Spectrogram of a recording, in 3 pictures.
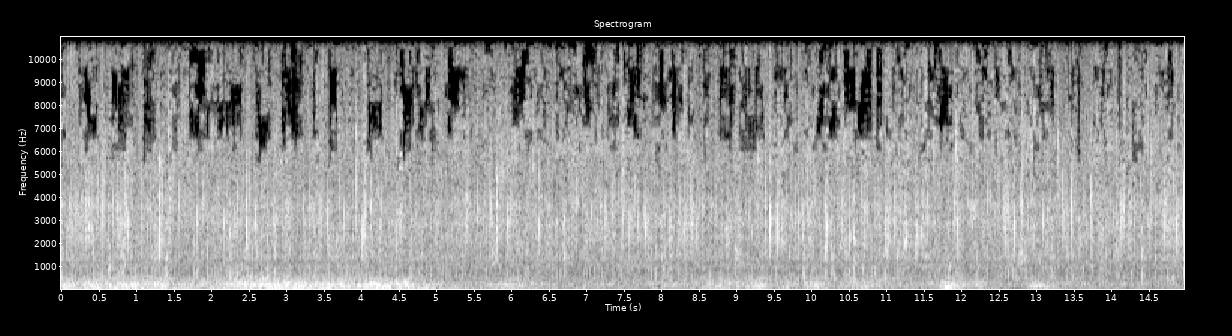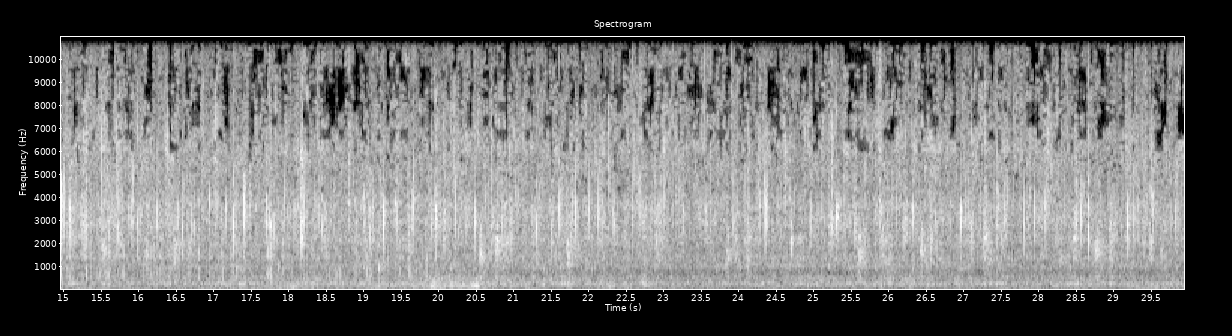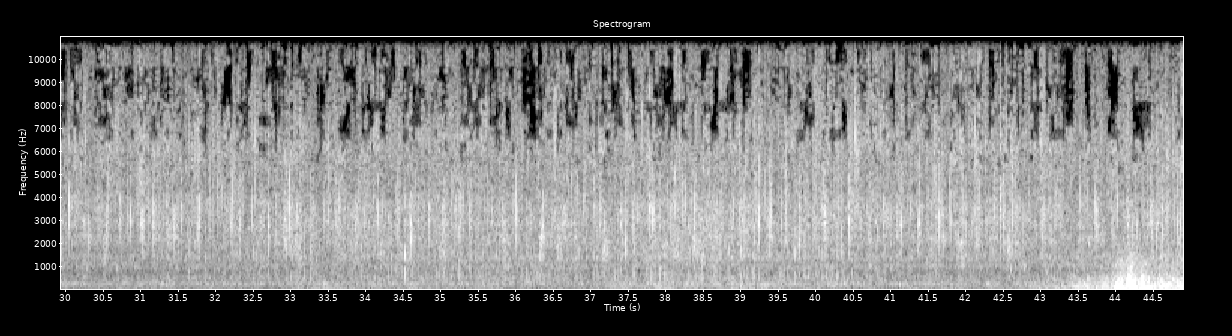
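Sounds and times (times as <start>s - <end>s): thunder rolling: 0.0s - 7.3s, 42.8s - 44.9s
rain pattering: 0.0s - 44.9s
loud thunder clap: 43.0s - 44.9s.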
